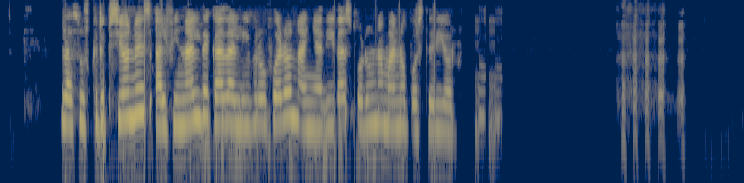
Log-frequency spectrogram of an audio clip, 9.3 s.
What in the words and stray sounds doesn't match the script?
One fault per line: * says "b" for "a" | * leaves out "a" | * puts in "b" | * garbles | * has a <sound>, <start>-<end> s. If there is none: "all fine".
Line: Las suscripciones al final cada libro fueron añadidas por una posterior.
* puts in "de"
* puts in "mano"
* has a laugh, 5.9-6.3 s
* has a laugh, 7.7-8.6 s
